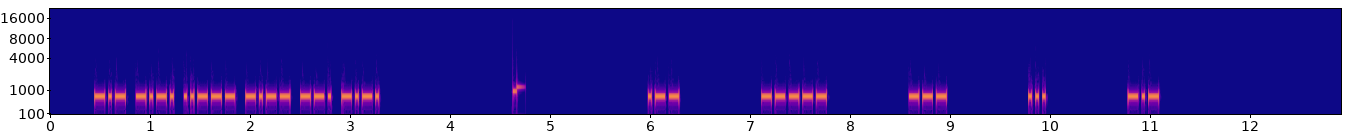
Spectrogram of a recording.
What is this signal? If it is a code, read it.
Morse code, heard as a keyed tone, about 36 wpm, spaced as for 16 wpm, 700 Hz. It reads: KC2YGC W0OSK
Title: USA Call Signs - 8x Character Spacing - 35wpm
